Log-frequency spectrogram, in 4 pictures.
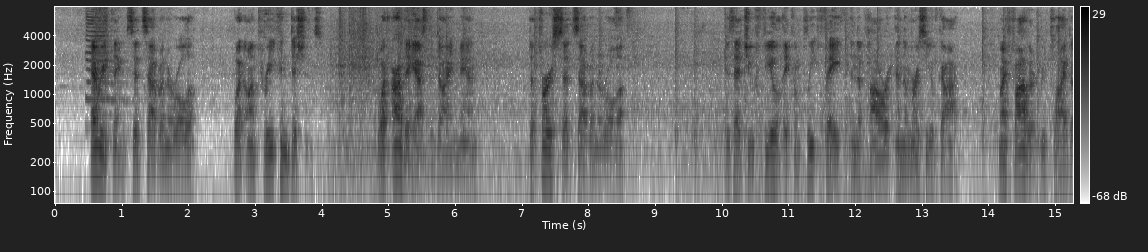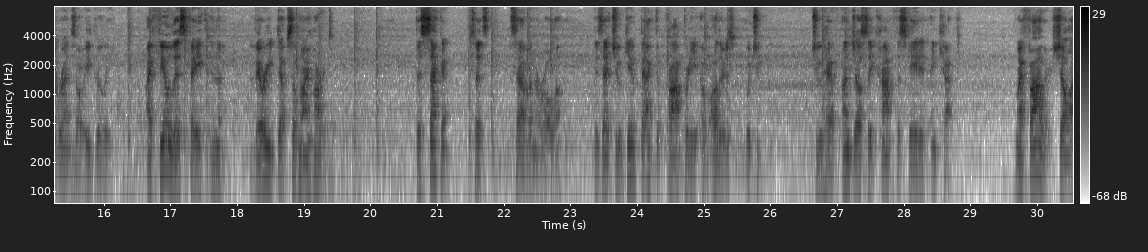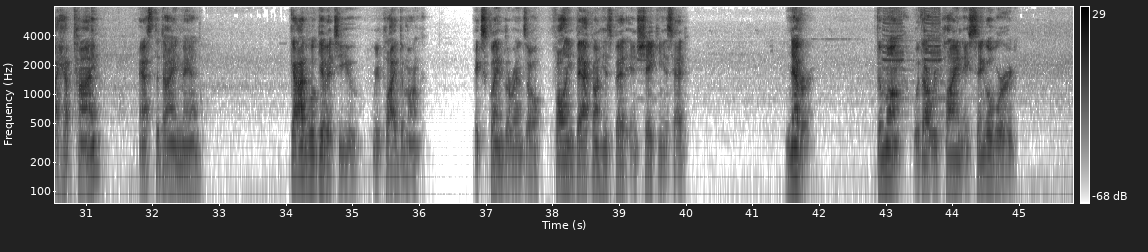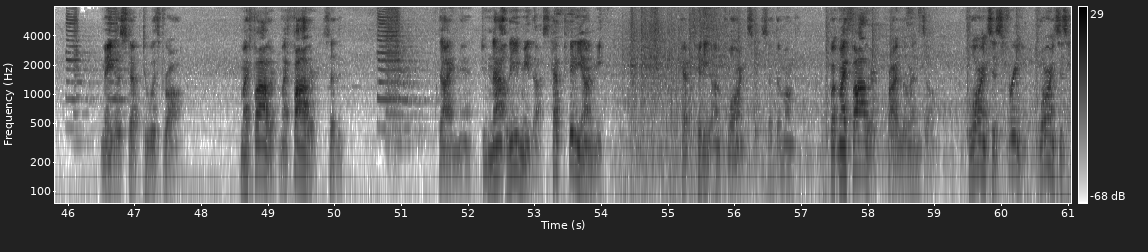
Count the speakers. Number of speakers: one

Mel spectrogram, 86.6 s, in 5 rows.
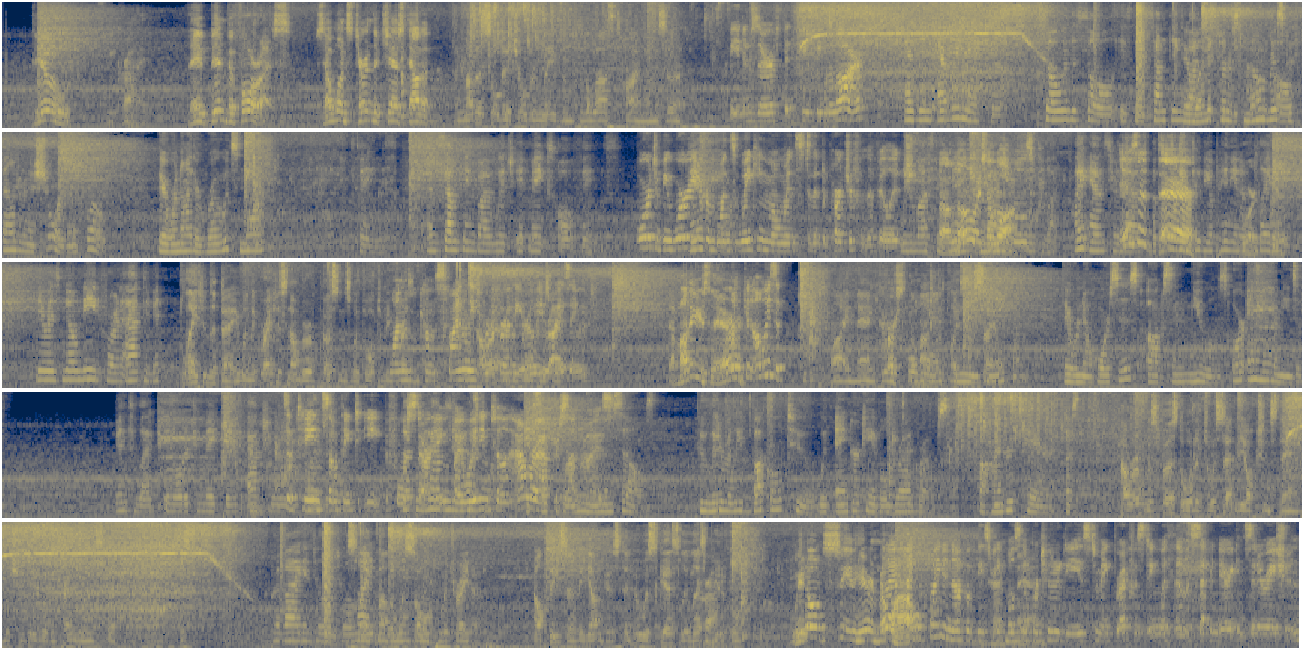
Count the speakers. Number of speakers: five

